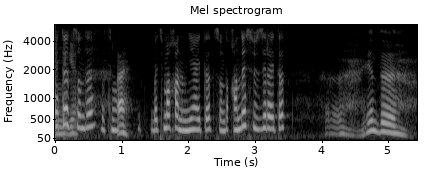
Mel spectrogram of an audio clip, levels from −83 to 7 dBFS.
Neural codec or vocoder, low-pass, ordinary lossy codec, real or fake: none; 5.4 kHz; none; real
